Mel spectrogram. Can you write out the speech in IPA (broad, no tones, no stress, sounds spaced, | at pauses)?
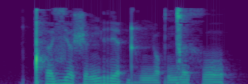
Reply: ǃʰ ə zʲ ɔ ʃ ə ŋ rʲ ɛ ʔ ɖʱ ʊ ŋ ɳ ɔ ʔ ŋ͡ǀ ə x o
